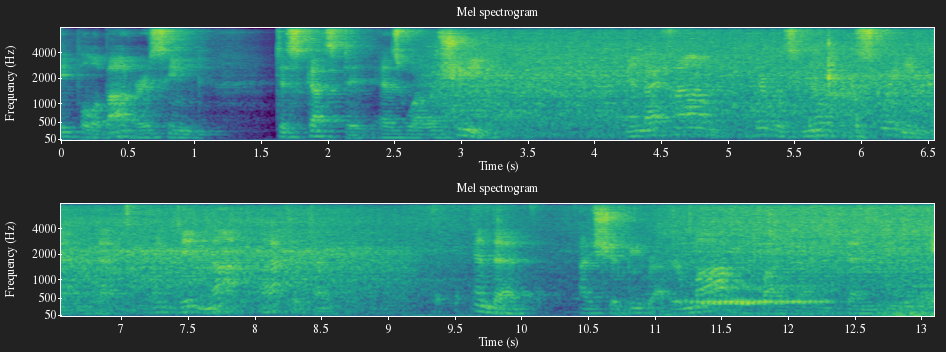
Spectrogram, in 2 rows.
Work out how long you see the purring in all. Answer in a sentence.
The purring can be heard for 2 seconds in total.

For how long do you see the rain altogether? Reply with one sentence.
You can hear the rain for 10 seconds altogether.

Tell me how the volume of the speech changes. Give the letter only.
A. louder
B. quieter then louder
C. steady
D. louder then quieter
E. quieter
C.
